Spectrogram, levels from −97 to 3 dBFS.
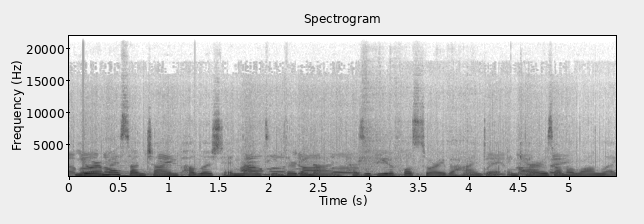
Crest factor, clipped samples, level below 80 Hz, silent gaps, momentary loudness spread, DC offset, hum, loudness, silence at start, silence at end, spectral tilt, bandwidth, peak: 18 dB; under 0.1%; -50 dBFS; none; 7 LU; under 0.1%; none; -27 LUFS; 0 s; 0 s; -5 dB/octave; 18.5 kHz; -8 dBFS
